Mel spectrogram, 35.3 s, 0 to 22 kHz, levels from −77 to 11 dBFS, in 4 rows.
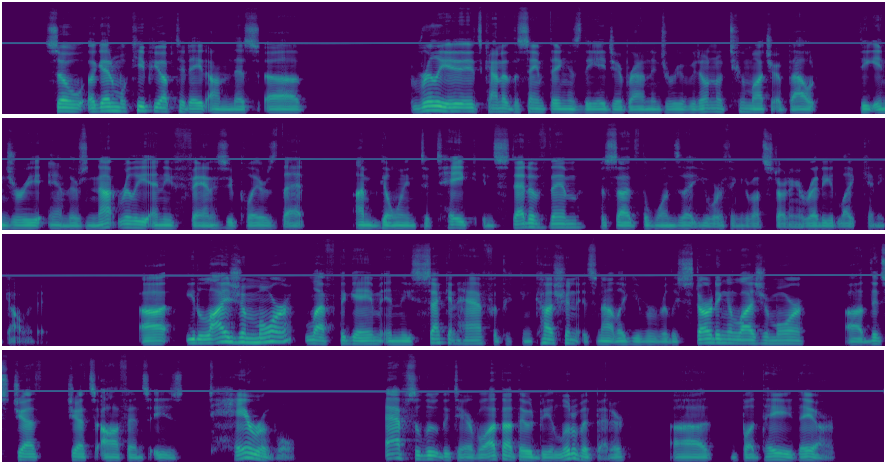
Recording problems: high-pitched whine; noticeable; throughout; 5 kHz, 15 dB below the speech

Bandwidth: 18.5 kHz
